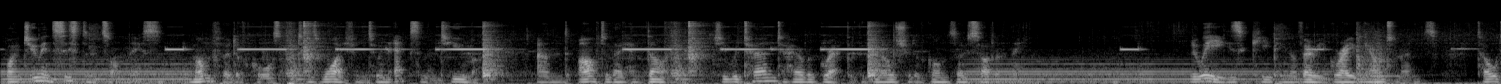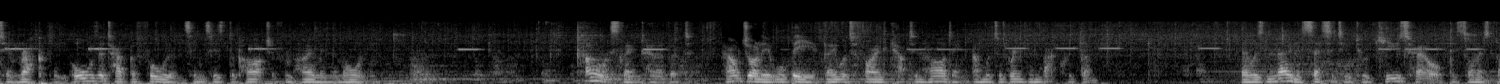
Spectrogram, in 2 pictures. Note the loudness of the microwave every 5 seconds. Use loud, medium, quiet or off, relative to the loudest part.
loud, loud, medium, medium, quiet, quiet.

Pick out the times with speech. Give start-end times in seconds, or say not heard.
0.0-10.4, 11.8-18.9, 20.9-26.1, 27.4-29.9.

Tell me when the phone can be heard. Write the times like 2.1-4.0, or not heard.
not heard.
